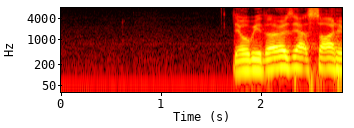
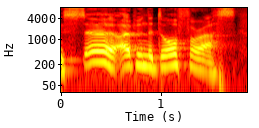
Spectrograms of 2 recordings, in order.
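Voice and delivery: higher-pitched urgent plea; pleading; 4 semitones higher, 5 dB louder than usual. Acted. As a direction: call out as if begging at the door. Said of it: "knocking and pleading".

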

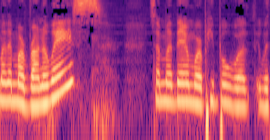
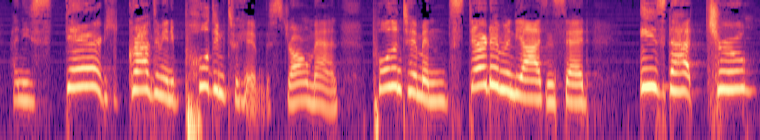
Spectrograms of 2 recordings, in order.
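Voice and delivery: intense demand; 6 semitones higher, 6 dB louder than usual. Retold or imitated. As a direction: press him hard for the truth. Convict confronting Albert intensely.

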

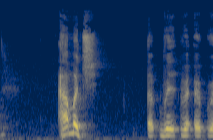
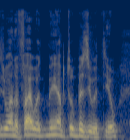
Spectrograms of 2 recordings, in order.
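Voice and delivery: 1 quiet dismissive God; 10 dB quieter, faster than usual. Retold or imitated. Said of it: "Borei Olam says".

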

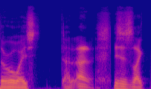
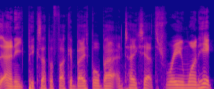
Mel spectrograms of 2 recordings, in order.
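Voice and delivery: usual speaking voice

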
